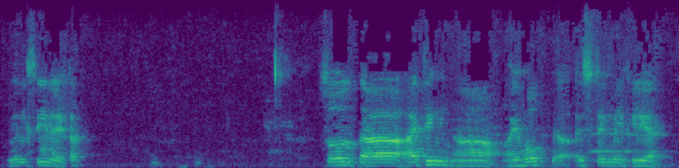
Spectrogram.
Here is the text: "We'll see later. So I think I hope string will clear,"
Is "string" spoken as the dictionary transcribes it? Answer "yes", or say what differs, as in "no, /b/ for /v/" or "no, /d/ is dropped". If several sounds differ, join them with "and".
no, /ɹ/ is dropped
